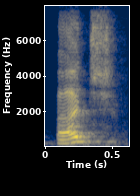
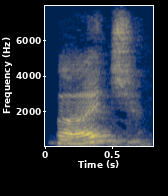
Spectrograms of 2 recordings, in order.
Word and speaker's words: budge: Has magic E shooting sparks over, but landing on dippy duck, who is silent. We hear one vowel sound, the budge, so that's one syllable. The U is a short vowel sound, and that makes it a closed syllable word. And we also have blue magic for budge. The GE says J.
